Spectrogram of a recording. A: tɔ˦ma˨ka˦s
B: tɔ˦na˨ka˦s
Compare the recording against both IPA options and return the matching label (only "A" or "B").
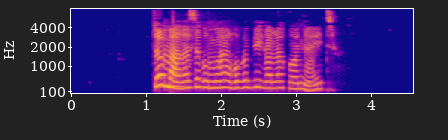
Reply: A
